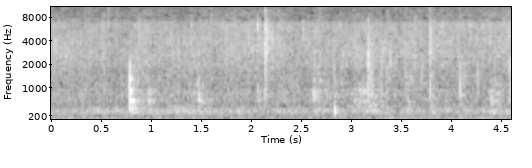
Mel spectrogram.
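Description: Small onions, dried red chillies and curry leaves frying in groundnut oil: a faint steady sizzle with scattered small pops, as a wooden spatula stirs them around the pan.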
